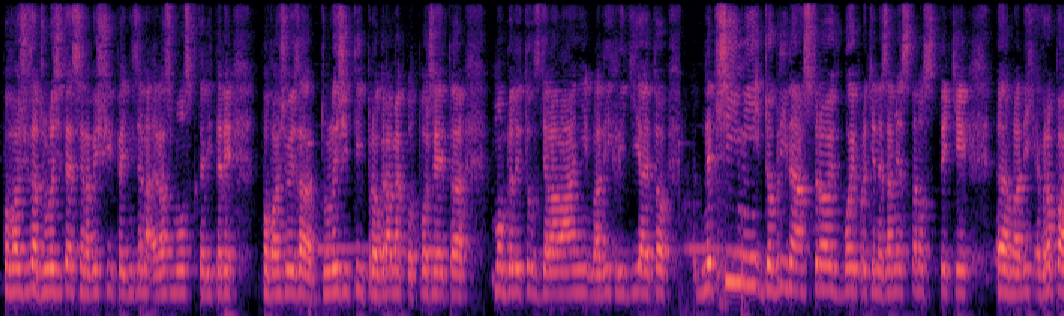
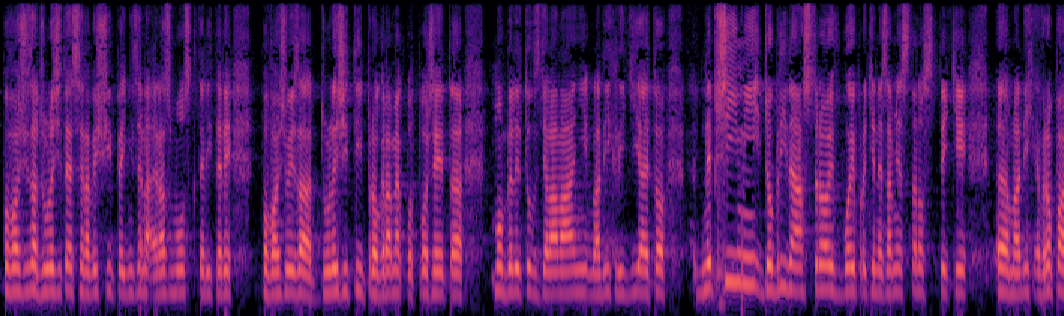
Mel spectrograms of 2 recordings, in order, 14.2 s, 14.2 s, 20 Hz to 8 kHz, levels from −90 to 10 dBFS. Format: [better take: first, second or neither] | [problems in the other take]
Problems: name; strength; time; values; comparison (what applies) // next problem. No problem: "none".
second | noise reduction (neural separator model SepFormer DNS4)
